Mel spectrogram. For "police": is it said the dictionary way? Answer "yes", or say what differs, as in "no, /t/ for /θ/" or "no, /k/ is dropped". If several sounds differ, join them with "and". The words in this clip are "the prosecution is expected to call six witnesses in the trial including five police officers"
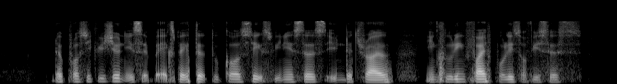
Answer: yes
